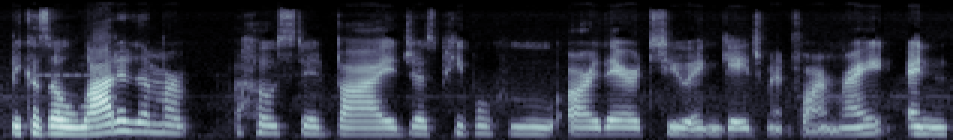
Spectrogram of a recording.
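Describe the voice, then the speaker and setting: A woman's voice: on the low side, steady tone, unhurried, creaky, no room sound. A woman talking casually and reflectively in an online group discussion, earnestly thinking aloud and hedging as she goes. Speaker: speaker in an online audio community discussion.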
